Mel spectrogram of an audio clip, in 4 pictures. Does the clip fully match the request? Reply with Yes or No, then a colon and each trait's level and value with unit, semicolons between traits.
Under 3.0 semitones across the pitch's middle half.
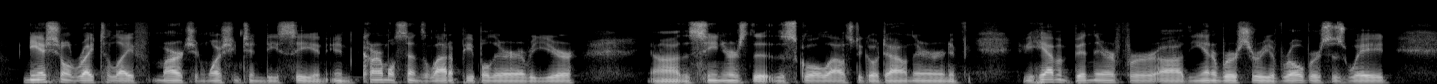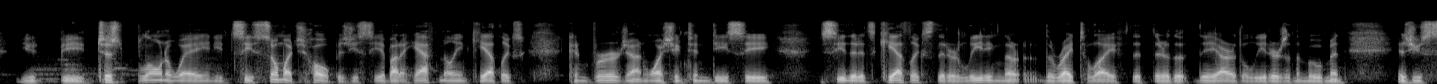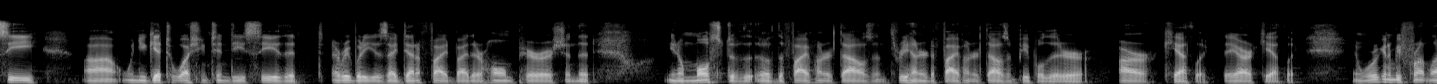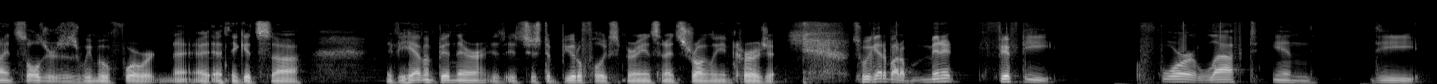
Yes: narrow, 2.4 semitones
